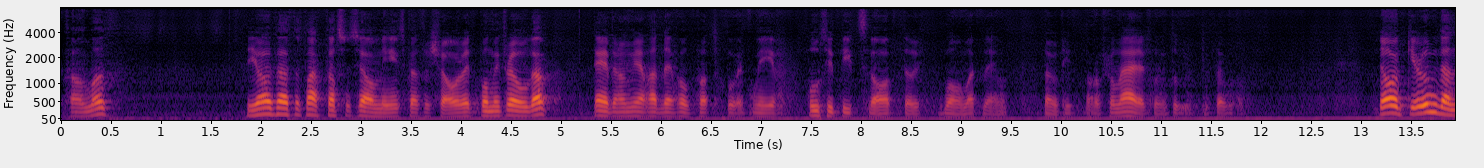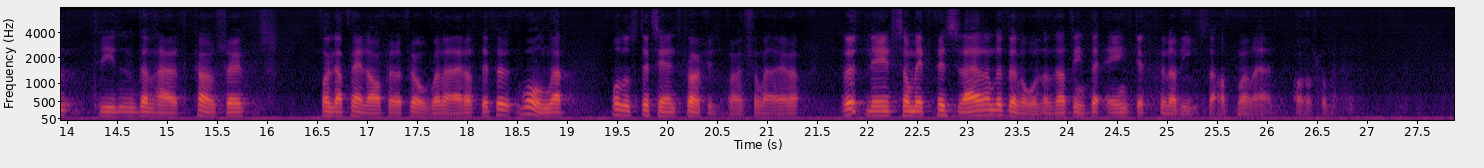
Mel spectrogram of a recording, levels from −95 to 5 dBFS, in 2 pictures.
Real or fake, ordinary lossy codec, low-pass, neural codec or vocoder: fake; none; none; codec, 16 kHz, 0.5 kbps, FunCodec, trained on LibriTTS, 25 frames a second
